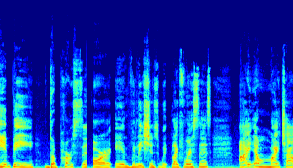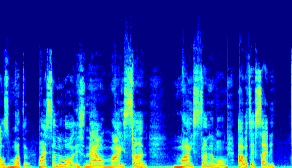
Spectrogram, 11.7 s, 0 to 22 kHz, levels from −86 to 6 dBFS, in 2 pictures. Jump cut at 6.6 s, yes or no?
yes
